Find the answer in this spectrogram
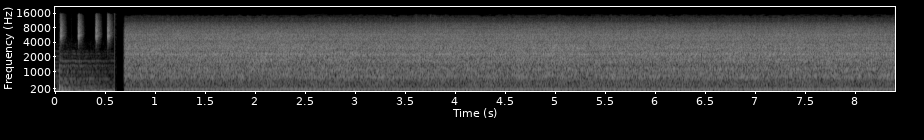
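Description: A brief tail of music, then, after a cut, a Mercedes-Benz W123's carburetted petrol engine running steadily. It has just been restarted after its carburettor was taken off, cleaned and refitted.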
